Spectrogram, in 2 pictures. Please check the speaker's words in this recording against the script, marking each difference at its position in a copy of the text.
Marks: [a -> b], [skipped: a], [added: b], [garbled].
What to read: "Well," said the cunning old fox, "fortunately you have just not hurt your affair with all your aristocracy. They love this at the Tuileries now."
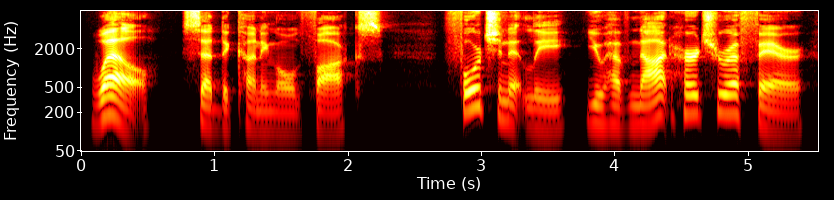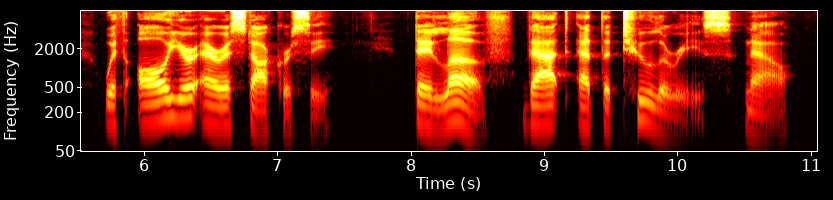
"Well," said the cunning old fox, "fortunately you have [skipped: just] not hurt your affair with all your aristocracy. They love [this -> that] at the Tuileries now."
